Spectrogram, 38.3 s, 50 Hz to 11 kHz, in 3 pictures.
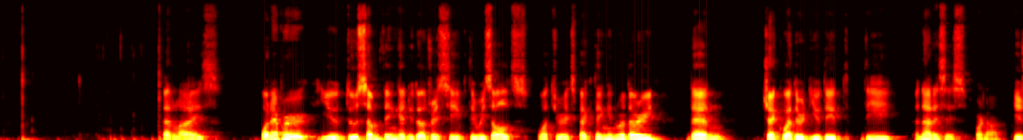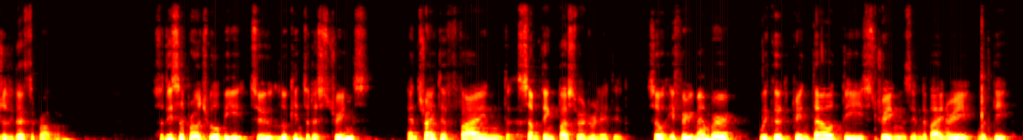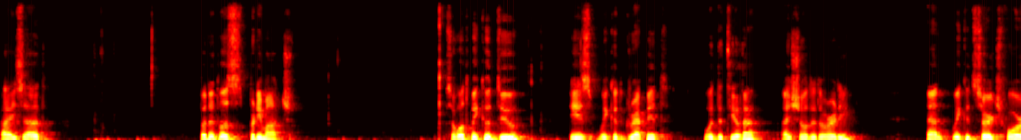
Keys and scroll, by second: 0.3 Return, 1.2 a, 2.0 Return, 22.1-23.7 typing, 25.1 Return, 26.7 y, 29.7 Up, 32.3 shift+`.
